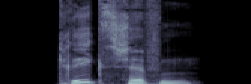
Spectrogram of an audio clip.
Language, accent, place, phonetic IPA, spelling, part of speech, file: German, Germany, Berlin, [ˈkʁiːksˌʃɪfn̩], Kriegsschiffen, noun, De-Kriegsschiffen.ogg
- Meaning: dative plural of Kriegsschiff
